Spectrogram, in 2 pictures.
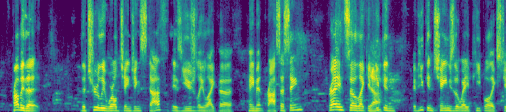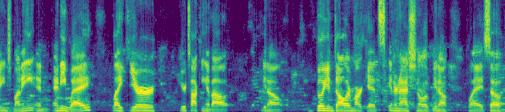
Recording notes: Interviews at HDC 2016. Interviews guests from HDC2016.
